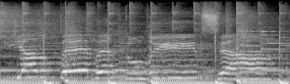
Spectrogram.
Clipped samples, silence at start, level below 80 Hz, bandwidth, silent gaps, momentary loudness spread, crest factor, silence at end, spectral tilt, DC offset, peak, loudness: 0.1%; 0 s; -16 dBFS; over 20 kHz; none; 4 LU; 10 dB; 0 s; -4 dB/octave; under 0.1%; 0 dBFS; -9 LUFS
